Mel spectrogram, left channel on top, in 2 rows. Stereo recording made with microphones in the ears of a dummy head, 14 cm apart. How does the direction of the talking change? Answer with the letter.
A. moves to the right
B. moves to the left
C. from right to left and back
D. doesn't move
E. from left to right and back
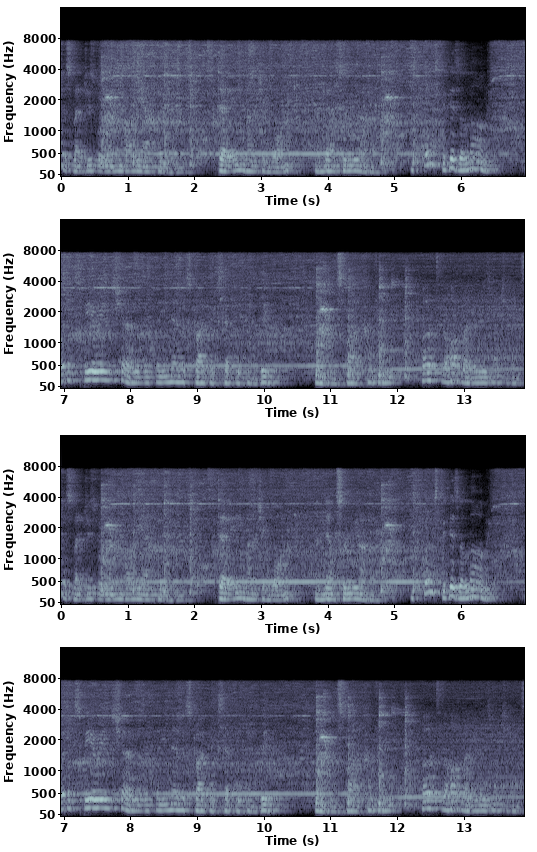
E.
